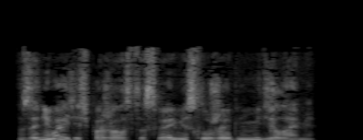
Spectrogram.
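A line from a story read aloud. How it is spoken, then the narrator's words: Sharp. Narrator (Russian): Новиков резко сказал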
